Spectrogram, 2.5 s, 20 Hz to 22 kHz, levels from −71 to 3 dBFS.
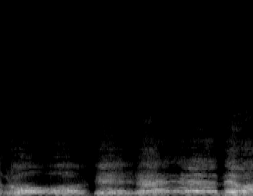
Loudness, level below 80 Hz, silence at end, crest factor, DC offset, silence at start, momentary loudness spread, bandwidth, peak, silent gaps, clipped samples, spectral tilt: -27 LUFS; -72 dBFS; 0 s; 18 dB; under 0.1%; 0 s; 6 LU; 9.4 kHz; -10 dBFS; none; under 0.1%; -5 dB/octave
